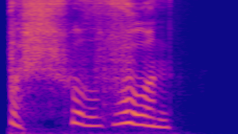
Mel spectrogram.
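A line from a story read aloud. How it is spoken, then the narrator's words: Hissed through teeth. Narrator (Russian): Сквозь зубы процедила она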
